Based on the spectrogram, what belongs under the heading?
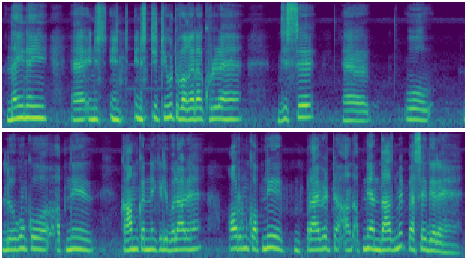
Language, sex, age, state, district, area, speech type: Urdu, male, 18-30, Uttar Pradesh, Saharanpur, urban, spontaneous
